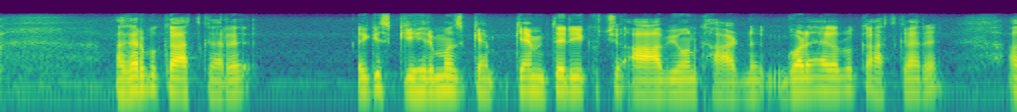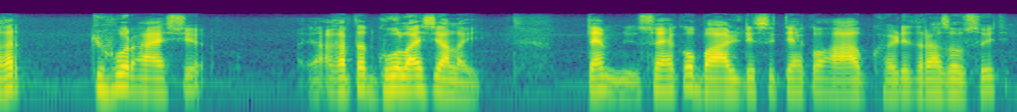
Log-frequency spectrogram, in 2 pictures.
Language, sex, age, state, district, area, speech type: Kashmiri, male, 45-60, Jammu and Kashmir, Kulgam, rural, spontaneous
